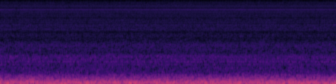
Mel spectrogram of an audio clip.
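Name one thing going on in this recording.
The cooling fans of a computer's liquid cooler radiator whir steadily.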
